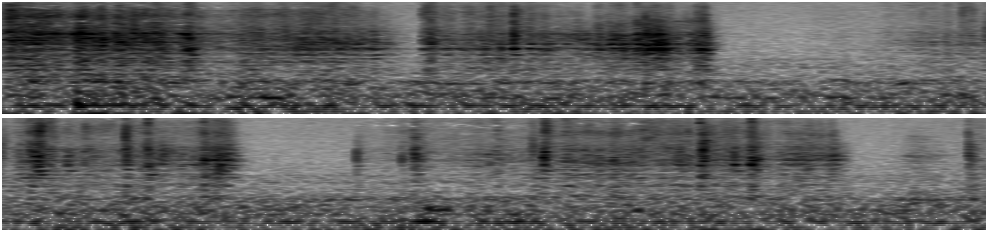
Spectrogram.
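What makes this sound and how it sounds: Long pointed nails on both hands tap and scratch across a flat black mat covered in clear plastic rhinestones, with a raised cluster of larger studs in the center. A steady, quiet stream of crackly scratching is broken by bright, sharp clicks, all over a low background rumble.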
